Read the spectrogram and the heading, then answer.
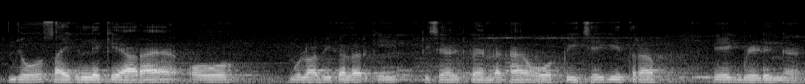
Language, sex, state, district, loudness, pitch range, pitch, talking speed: Hindi, male, Rajasthan, Jaipur, -18 LUFS, 105-110 Hz, 110 Hz, 165 wpm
